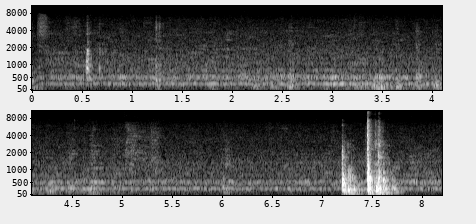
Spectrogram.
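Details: Honey bees at a home bee farm in Pakistan during honey harvesting; a steady, low droning hum runs throughout, with a few sharp knocks and a loud clattering thump near the end.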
